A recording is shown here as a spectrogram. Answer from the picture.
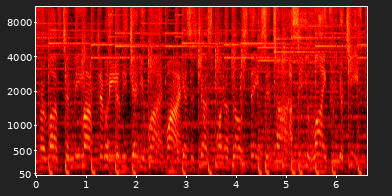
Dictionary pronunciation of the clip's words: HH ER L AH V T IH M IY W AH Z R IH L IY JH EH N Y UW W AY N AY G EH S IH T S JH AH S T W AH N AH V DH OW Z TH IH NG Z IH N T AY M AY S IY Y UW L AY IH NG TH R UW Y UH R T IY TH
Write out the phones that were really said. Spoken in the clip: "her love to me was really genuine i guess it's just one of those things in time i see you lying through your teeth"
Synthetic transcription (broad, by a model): HH ER L AH V T IH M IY W AH Z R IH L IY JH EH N Y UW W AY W AY G EH S IH T S JH AH S T W AH N AH V DH OW Z TH IH NG Z IH N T AY AY S IY Y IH L AY IH NG TH R UW Y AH R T IY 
